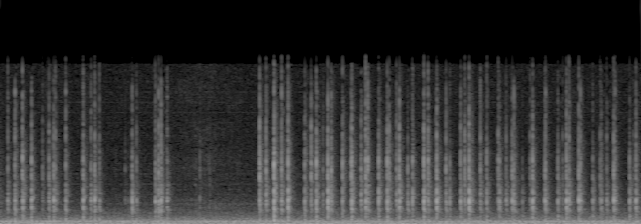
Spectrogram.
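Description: Fingertips and nails tap rapidly along the bottom edge of a spiral puppy notebook with a glossy paper cover lying flat. The result is a steady run of crisp, bright, dry clicks over a low, soft thud, each dying away almost instantly, with a brief pause before the tapping resumes.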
